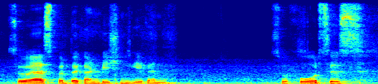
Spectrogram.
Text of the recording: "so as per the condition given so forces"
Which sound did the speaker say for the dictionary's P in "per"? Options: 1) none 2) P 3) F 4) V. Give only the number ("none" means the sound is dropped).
3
